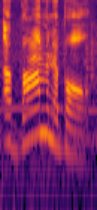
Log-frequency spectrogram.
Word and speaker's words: abominable: about this abdominal snowman it's pronounced abominable oh a bomba dead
